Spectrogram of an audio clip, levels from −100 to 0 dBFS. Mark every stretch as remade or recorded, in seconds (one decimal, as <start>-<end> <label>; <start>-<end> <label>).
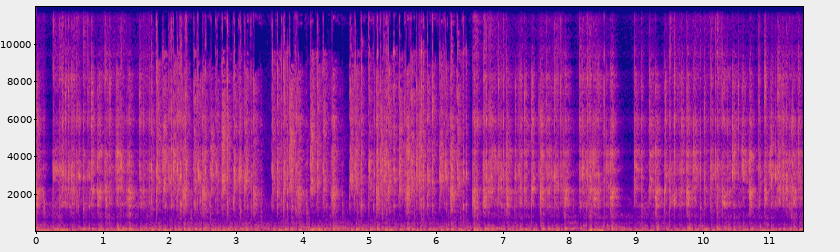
0.0-1.7 remade; 1.7-6.5 recorded; 6.5-11.5 remade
